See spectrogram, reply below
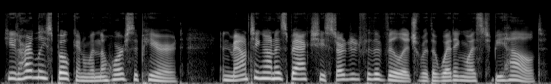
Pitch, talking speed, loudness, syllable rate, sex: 210 Hz, 270 wpm, -19 LUFS, 7.2 syllables/s, female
